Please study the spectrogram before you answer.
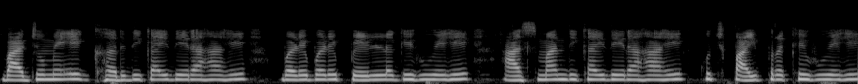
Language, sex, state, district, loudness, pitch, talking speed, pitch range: Hindi, female, Maharashtra, Pune, -26 LUFS, 220 Hz, 170 wpm, 215-230 Hz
